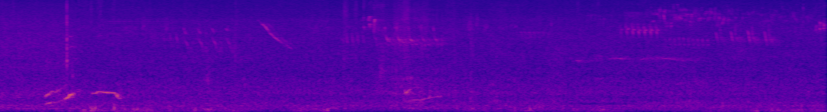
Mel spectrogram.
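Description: Small birds chirping and twittering on and off in the background, quietly. A short, louder rising call about a second in, and a weaker one about six seconds in, stand out from it.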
